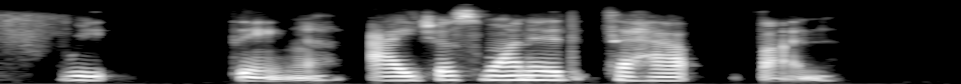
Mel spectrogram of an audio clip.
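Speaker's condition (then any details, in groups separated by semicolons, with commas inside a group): Stuttering; discloses stutter at start of conversations; blocks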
